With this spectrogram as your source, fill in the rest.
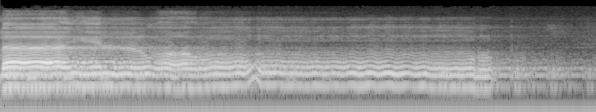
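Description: A man chants in a long, wavering melodic voice through a microphone, then stops.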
